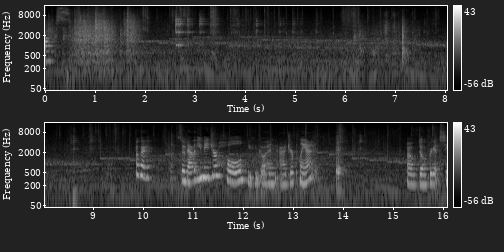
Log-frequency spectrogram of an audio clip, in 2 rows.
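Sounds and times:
pebbles clinking in a pot: 0.0s - 9.6s.

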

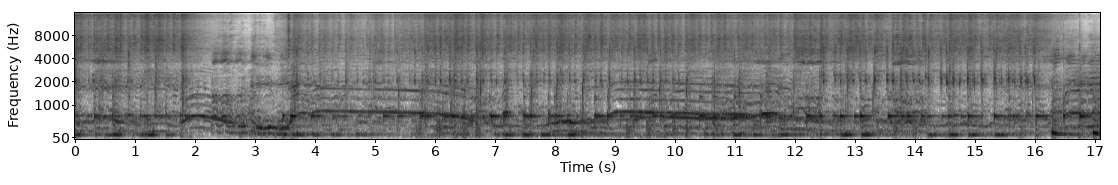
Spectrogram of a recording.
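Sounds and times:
barrel drums in steady rhythm: 0.0s - 2.2s, 3.4s - 17.0s
jingling metal percussion: 0.0s - 2.3s, 3.3s - 17.0s.

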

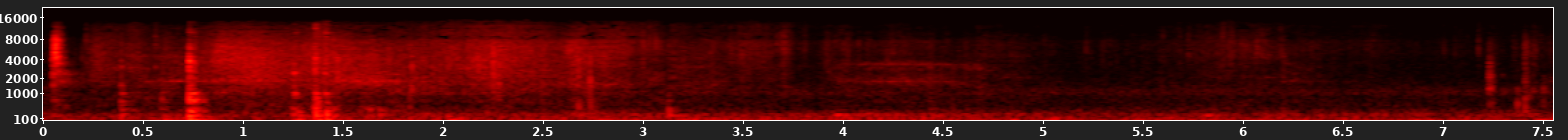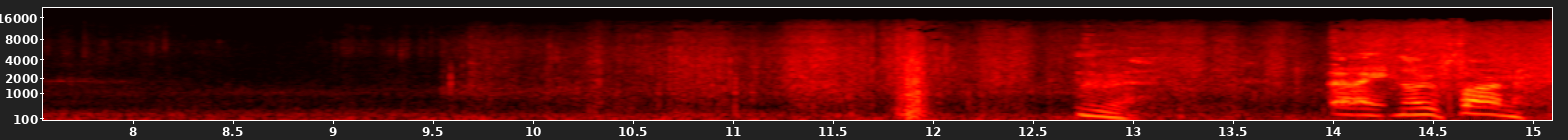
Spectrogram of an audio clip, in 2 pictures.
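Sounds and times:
rustle: 0.2s - 15.0s.

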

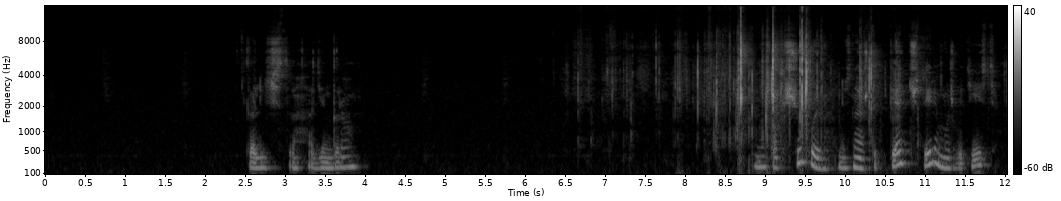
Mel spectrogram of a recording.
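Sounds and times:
seed packet crinkling: 6.4s - 12.0s.

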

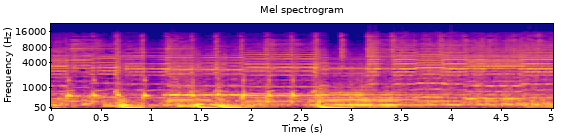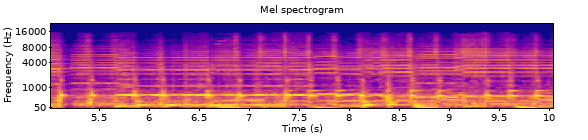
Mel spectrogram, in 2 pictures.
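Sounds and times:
instrumental band music: 0.0s - 10.0s
keyboard melody: 0.0s - 10.0s.

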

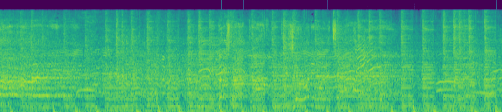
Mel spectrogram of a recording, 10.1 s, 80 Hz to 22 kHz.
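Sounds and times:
low thumping beat: 0.0s - 10.0s.

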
